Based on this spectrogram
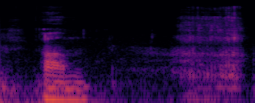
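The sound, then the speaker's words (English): A brief low vocal murmur, then an airy slurp as someone takes a quick sip of fresh hot coffee during a coffee break, lasting under a second and fairly quiet. “Coffee break here. Everyone take your quick sip.”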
